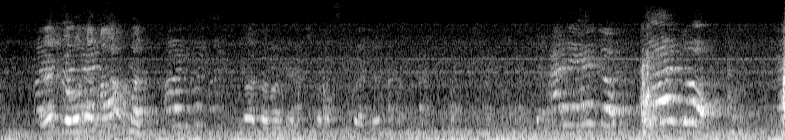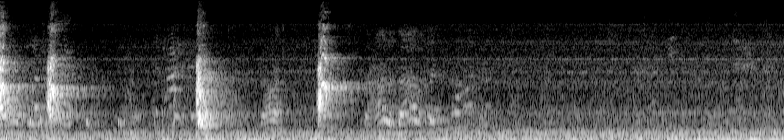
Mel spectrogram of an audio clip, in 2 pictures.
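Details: Boerboel, a South African Mastiff living in Egypt, one of the pair Enzo and Diva: four loud, short, deep barks spaced one to two seconds apart in the second half, following stretches of human talking and a low steady hum.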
